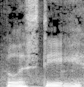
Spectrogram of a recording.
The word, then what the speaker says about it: ballistae: The plural is pronounced ballistae.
